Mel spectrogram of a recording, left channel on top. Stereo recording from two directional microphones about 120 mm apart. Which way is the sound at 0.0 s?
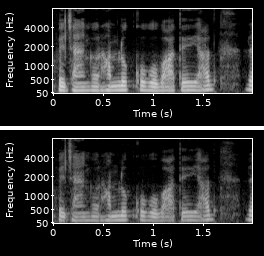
65° left (ahead or behind).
